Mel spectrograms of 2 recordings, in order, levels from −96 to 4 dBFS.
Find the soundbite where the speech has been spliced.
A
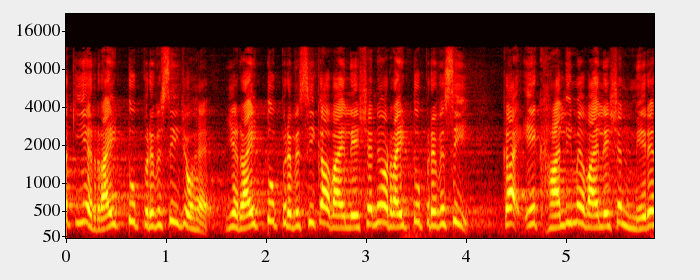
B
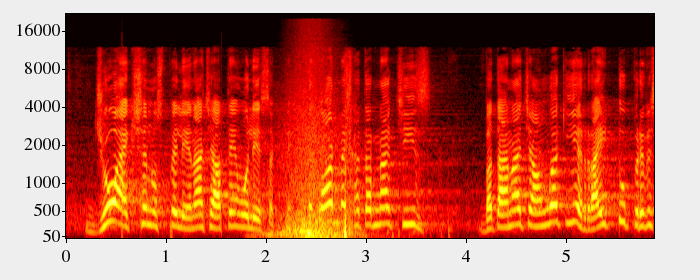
B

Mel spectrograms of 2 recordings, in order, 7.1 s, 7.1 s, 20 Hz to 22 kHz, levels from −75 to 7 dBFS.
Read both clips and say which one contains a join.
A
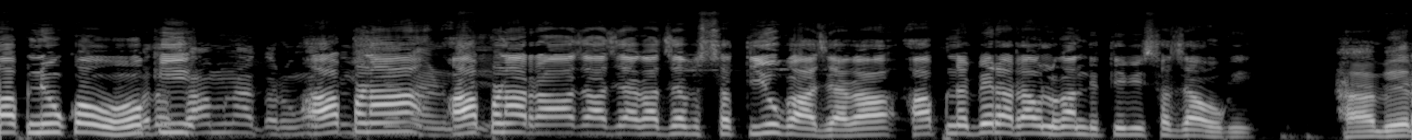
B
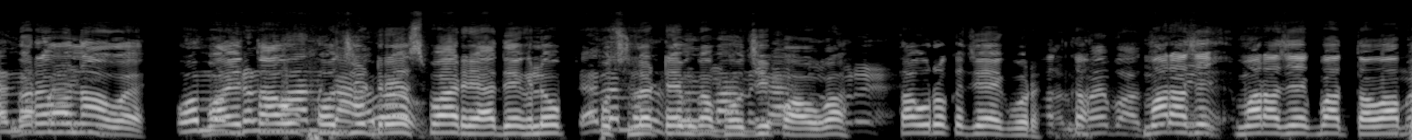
B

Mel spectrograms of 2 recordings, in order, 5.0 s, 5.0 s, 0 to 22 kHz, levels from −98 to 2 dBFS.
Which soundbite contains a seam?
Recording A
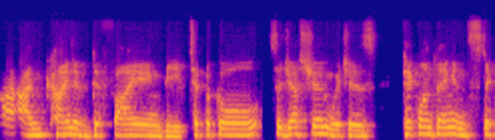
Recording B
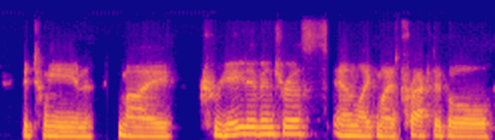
A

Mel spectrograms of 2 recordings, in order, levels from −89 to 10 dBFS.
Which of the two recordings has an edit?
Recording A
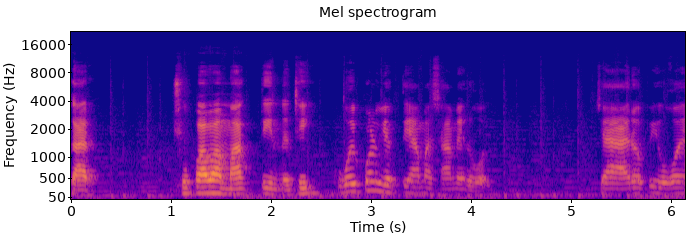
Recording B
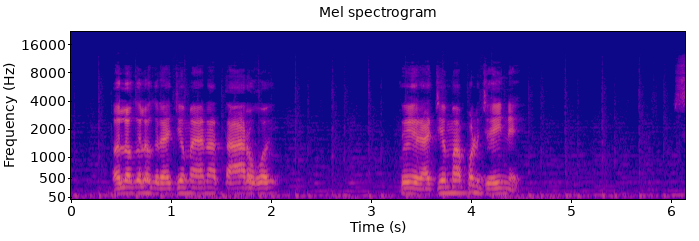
A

